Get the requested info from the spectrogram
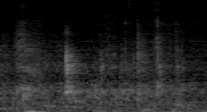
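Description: Near silence: room tone with a faint soft thump and a sharper faint click early on.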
